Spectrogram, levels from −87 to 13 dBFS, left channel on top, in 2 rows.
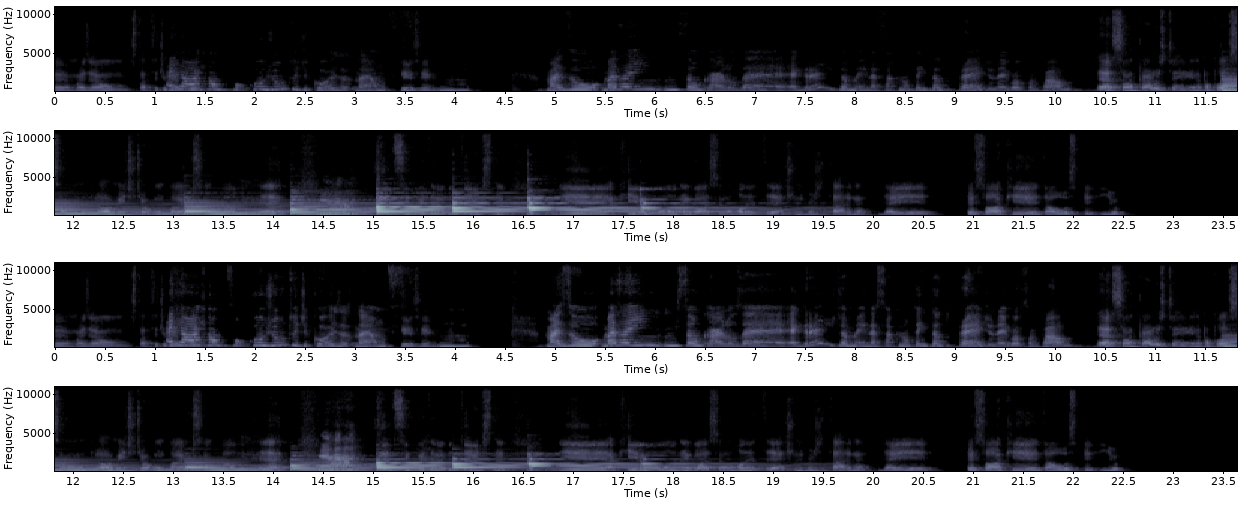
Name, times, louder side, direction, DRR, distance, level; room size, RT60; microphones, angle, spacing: voice 1, 0.0-1.5 3.5-3.9 10.4-14.5 14.8-20.6 20.9-22.5, equal, 5° right, 0.8 m, -48 dB
voice 2, 1.1-3.4 3.8-4.2 4.6-10.2 14.4-14.9, right 5 dB, 75° right, 0.6 m, -48 dB
sound 1, 6.3-14.8, equal, 25° right, 1.6 m, -58 dB
sound 2, 11.7-18.6, left 5 dB, 55° left, 0.4 m, -34 dB
8.7 x 3.7 x 3.1 m
head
